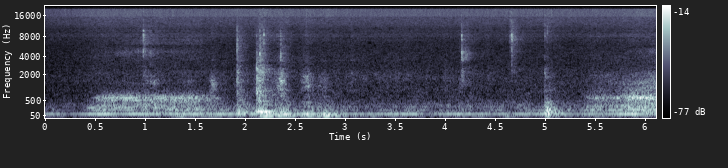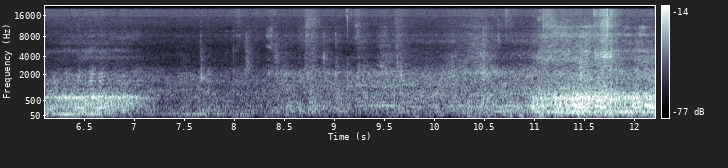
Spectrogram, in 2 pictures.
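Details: Sleeping pug snoring: three broad, husky rasping breaths arrive roughly five seconds apart, each swelling and fading, over a steady low indoor hum with a few faint clicks between them.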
